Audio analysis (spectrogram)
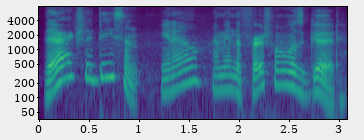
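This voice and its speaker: A man's voice: fairly high pitch, wildly swooping pitch, fairly quick. A man co-hosting a podcast, chatting casually with an exasperated, sweary way of talking. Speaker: podcast co-host. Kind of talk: casual chat, banter.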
